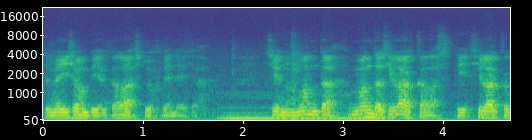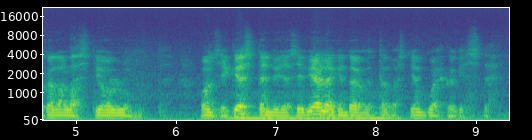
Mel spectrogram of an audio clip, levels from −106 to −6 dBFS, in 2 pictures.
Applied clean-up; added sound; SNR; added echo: none; Bowed string instrument; 6 dB; none.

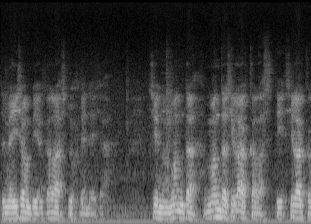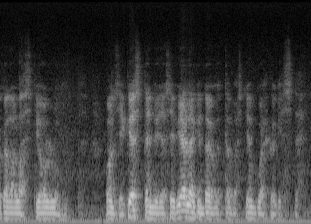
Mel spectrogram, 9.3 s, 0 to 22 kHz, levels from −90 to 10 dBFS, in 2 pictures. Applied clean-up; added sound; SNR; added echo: none; none; none; none.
